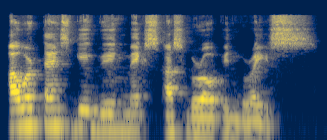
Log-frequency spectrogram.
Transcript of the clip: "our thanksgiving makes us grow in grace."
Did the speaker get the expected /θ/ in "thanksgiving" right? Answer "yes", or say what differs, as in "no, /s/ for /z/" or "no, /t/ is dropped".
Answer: no, /t/ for /θ/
